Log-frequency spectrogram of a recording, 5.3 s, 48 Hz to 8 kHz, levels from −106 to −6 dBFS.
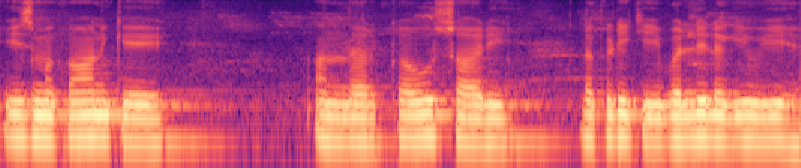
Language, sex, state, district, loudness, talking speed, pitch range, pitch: Hindi, male, Uttar Pradesh, Shamli, -16 LUFS, 135 wpm, 110-120 Hz, 115 Hz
